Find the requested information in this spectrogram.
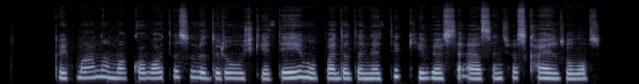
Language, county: Lithuanian, Kaunas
